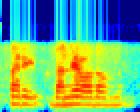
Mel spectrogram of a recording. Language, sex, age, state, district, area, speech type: Telugu, male, 18-30, Telangana, Jangaon, rural, conversation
